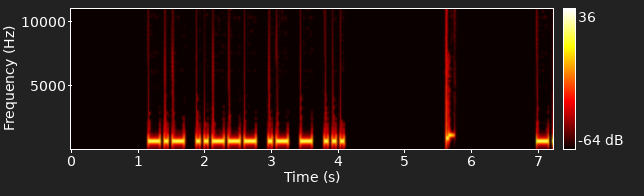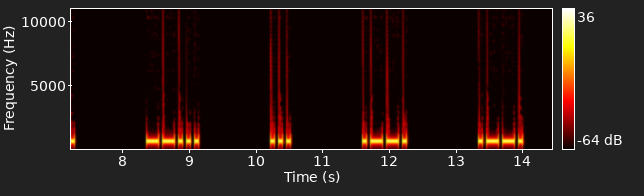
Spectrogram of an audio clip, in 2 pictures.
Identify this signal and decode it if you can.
Morse code, heard as a keyed tone, about 20 wpm, spaced as for 10 wpm, 700 Hz. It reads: K2ATS N7SPP
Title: USA Call Signs - 5 Characters - 6x Character Spacing - 20wpm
